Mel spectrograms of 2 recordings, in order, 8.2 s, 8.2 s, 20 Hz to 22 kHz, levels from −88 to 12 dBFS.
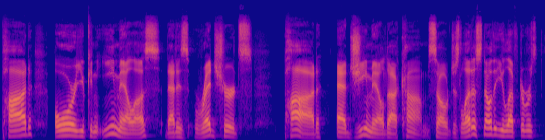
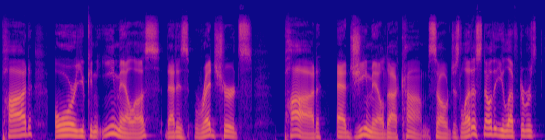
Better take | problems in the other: second | thin; somewhat; fading below 450 Hz

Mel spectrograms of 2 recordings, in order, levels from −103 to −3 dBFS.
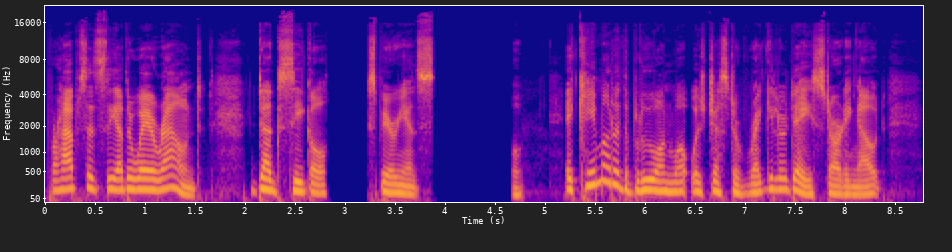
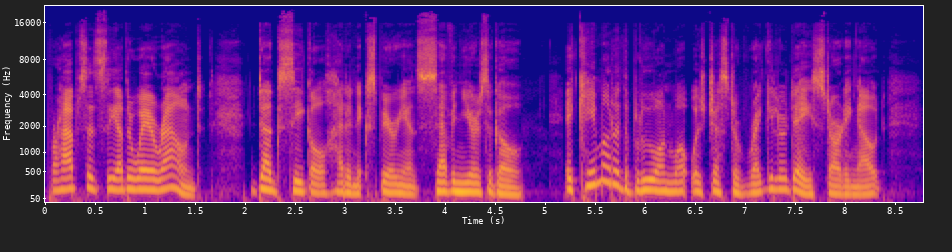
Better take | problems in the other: second | audio cutting out; at 3 s and at 4 s for 1 s

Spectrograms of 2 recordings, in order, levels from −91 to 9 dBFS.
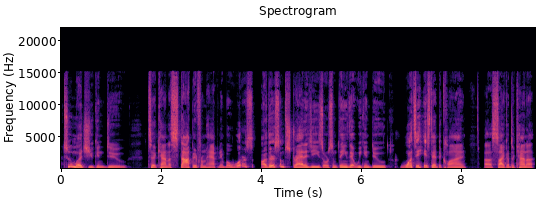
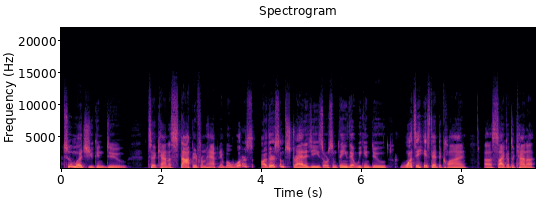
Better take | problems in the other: first | muffled; slightly; fading above 3.5 kHz

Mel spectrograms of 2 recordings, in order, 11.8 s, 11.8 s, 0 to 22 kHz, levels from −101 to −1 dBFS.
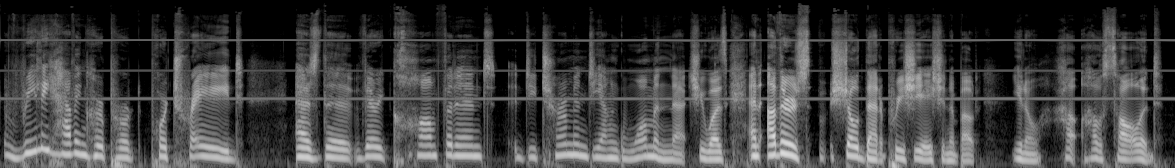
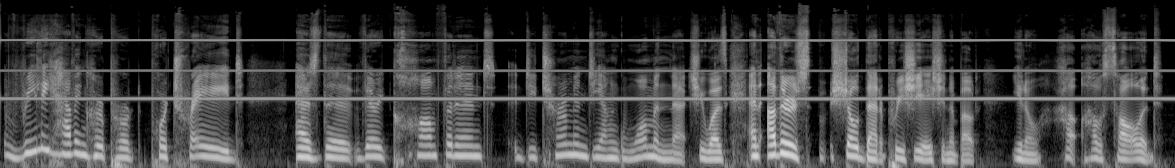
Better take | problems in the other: first | high-pitched whine; loud; throughout; 2 kHz, 8 dB below the speech; faint in the first

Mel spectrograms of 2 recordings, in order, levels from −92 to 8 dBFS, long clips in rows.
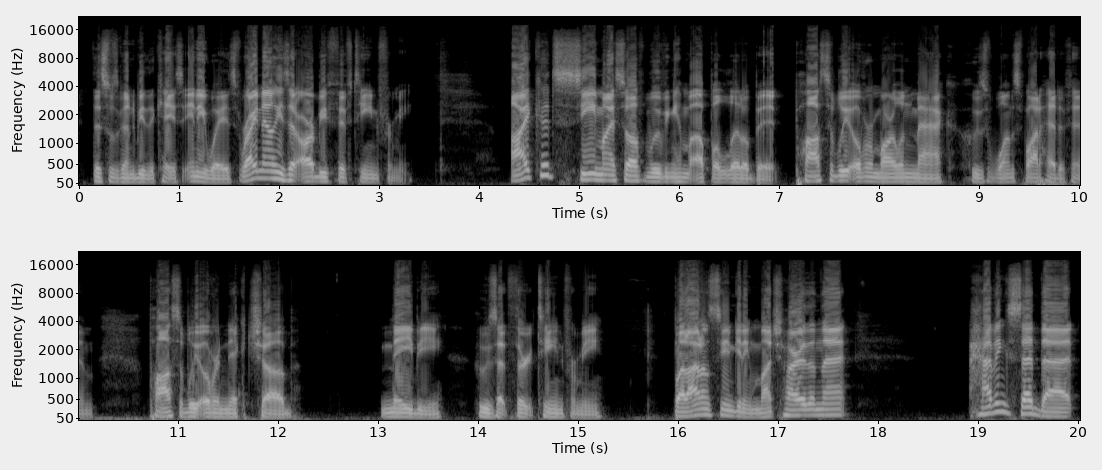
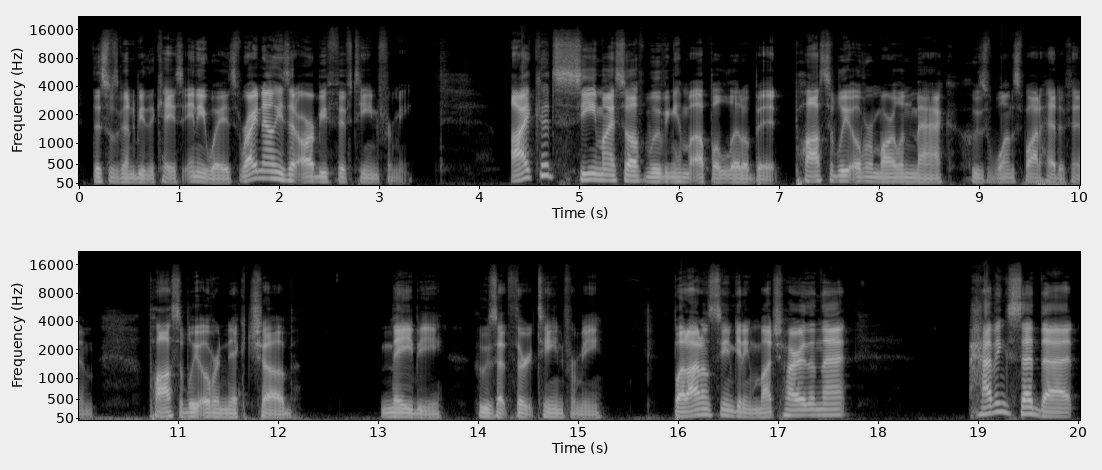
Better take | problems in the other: second | distortion; slight; 2% of the sound clipped

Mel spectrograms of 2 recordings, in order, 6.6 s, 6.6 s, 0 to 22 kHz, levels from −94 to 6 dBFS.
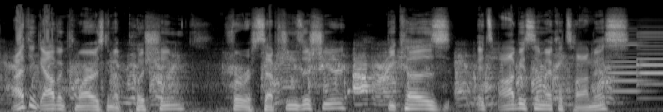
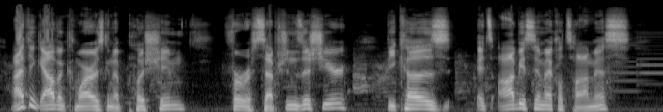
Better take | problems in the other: second | alarms or sirens; loud; throughout; 6 dB below the speech; faint in the second

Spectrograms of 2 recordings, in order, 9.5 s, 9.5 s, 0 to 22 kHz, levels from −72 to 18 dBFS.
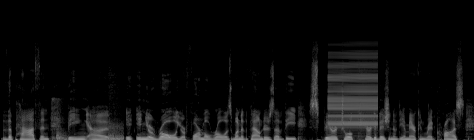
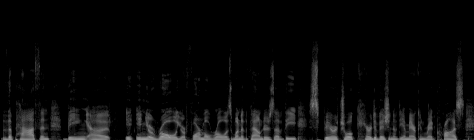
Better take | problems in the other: second | door banging; faint; at 1 s; peak 10 dB below the speech // footsteps; noticeable; at 2 s; peak 7 dB below the speech // doorbell; loud; from 6.5 to 7.5 s; peak level with the speech

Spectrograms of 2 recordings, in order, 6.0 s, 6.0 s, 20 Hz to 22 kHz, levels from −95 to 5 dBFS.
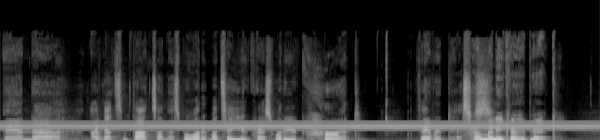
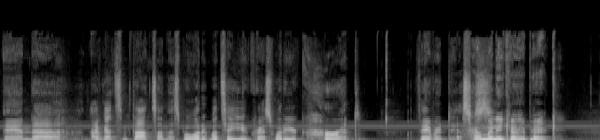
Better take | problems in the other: second | high-pitched whine; loud; throughout; 2.5 kHz, 5 dB below the speech; faint in the second

